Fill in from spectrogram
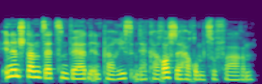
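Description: A woman's voice: lowish voice, animated, fairly quick, warm tone, no echo. A woman voicing a scheming, greedy procuress with a boastful, coaxing manner in an audiobook reading.

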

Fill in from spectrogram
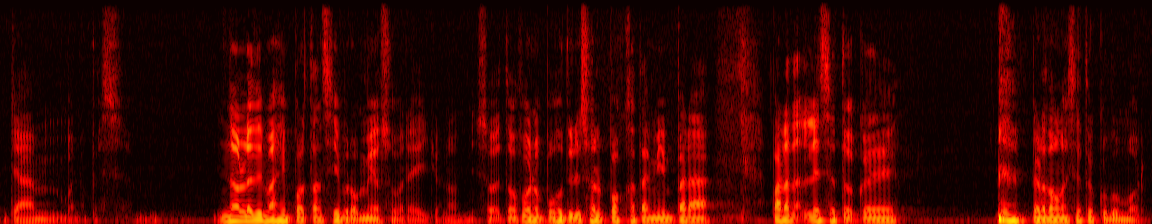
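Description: A man in his thirties with a Spain Spanish accent talks on his podcast into a close mic. His voice sits a little low. He is chatty and joking, full of fillers and restarts. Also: a little mellow. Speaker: podcast host. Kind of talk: casual educational podcast talk.

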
